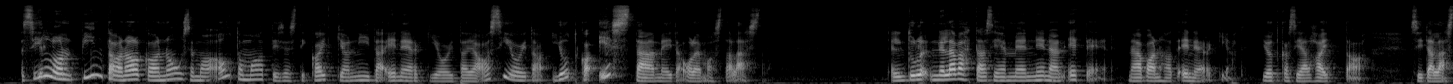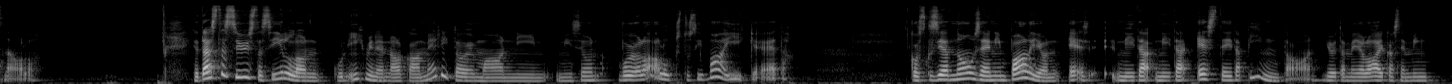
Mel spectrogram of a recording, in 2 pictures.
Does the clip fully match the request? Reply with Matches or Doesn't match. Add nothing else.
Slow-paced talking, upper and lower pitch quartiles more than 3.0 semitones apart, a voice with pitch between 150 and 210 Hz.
Doesn't match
